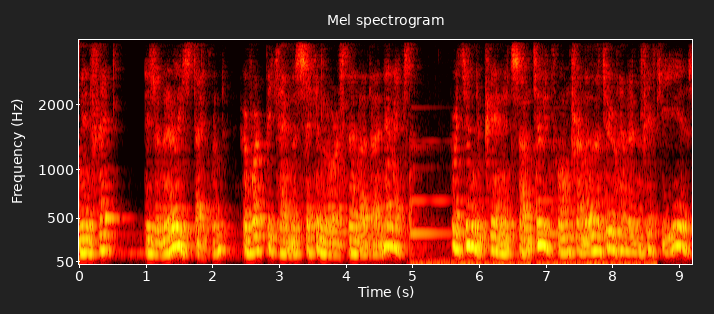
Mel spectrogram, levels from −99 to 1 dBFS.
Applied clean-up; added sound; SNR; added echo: none; Gong; 16 dB; reverberation time 0.6 s.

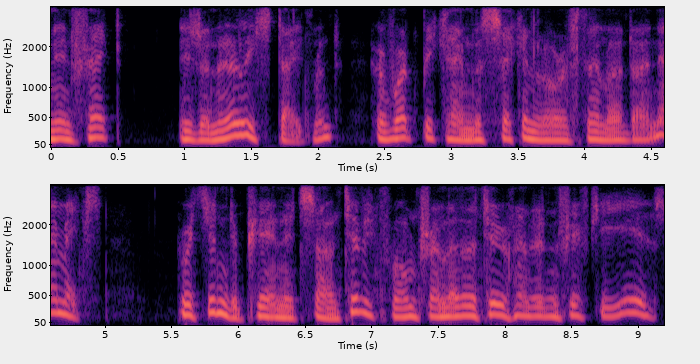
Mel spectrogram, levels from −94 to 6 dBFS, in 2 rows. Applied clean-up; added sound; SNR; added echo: none; none; none; none.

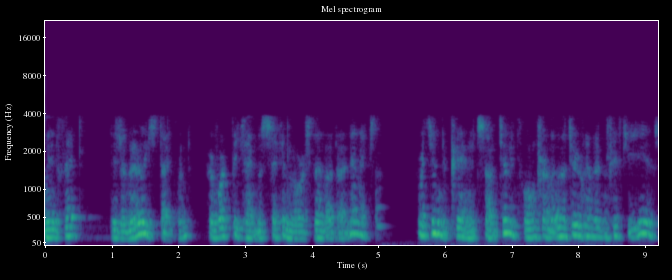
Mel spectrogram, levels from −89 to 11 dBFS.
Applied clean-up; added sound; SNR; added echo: neural mask model DeepFilterNet 3.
